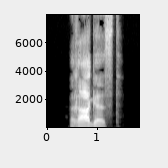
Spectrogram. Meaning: second-person singular subjunctive I of ragen
- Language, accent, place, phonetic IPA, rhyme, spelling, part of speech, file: German, Germany, Berlin, [ˈʁaːɡəst], -aːɡəst, ragest, verb, De-ragest.ogg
